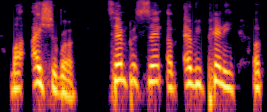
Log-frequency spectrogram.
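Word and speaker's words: מעשר: You can find this in numbers 18 and 21 and Malachi 3:es 8-10 means 10th in Hebrew is pronounced my eyesher 10% of every penny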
